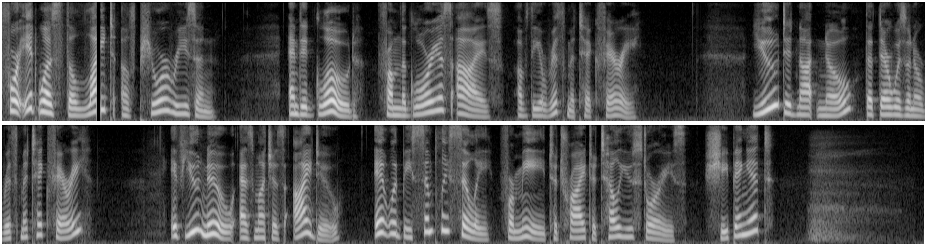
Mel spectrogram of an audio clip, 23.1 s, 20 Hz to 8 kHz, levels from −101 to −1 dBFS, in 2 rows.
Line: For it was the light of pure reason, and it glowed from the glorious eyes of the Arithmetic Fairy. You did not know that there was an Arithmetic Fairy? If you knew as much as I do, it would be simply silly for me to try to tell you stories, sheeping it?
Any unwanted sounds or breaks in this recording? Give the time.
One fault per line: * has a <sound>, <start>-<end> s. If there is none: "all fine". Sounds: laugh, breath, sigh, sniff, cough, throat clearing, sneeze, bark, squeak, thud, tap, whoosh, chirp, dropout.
* has a dropout, 1.2-1.2 s
* has a sigh, 21.6-22.8 s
